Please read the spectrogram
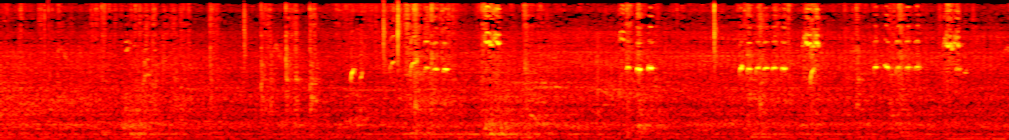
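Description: Canary nestlings begging: short, high peeps, singly and in quick runs of several notes, starting about three seconds in and coming more often toward the end.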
